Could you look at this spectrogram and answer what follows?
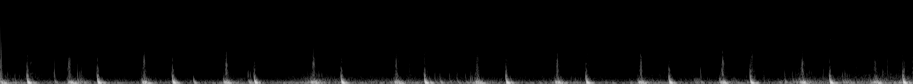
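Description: Steady paired heart thumps, lub-dub, at about 73 beats a minute with a regular rhythm.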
